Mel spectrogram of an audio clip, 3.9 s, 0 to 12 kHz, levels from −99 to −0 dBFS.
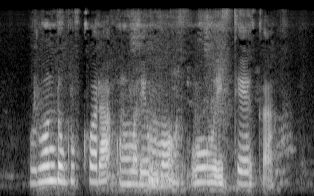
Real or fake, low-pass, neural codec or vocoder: fake; 9.9 kHz; vocoder, 22.05 kHz, 80 mel bands, Vocos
